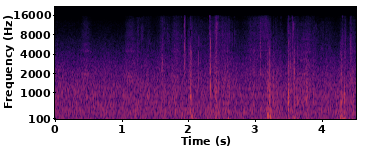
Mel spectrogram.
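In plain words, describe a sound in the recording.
Hands and feet scrape and thud against rock while climbing.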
